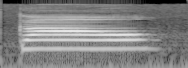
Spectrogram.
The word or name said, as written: gao1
